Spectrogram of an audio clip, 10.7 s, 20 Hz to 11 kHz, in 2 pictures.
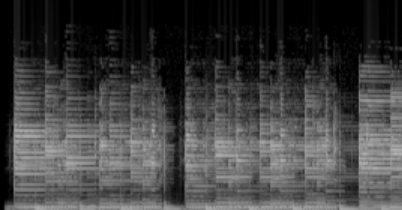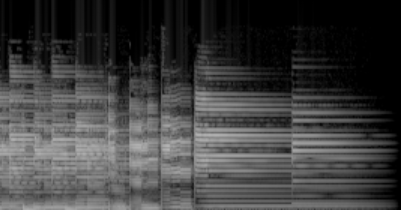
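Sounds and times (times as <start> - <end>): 
clean electric guitar on middle pickup: 0.1 - 10.6.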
